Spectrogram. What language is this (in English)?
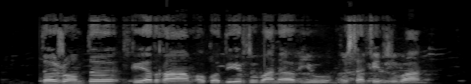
Yidgha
